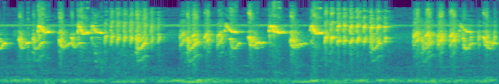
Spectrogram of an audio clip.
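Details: Madura long-tailed shrike giving training song for other songbirds, said to anger rival birds: varied short phrases of clear downslurred whistles mixed with rapid rattling chatter, phrases starting roughly once a second, over faint low hum.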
